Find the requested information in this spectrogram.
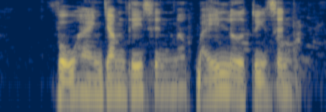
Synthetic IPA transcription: vṵ˧˥ɦaː˨˩ŋt͡ɕa˧mt̪ʰi˨˦si˧ŋ̟mə˦˥t̚ɓa˧˩jlɨ˨˩ət̪wi˧˩ənsï˧ŋ̟

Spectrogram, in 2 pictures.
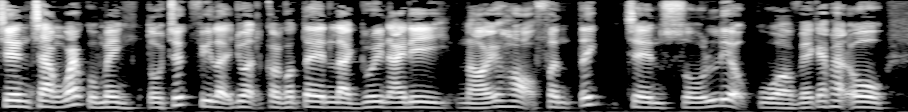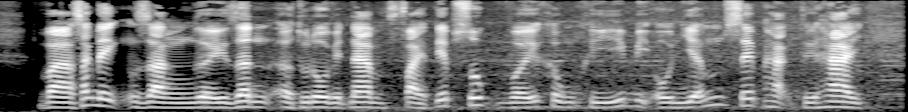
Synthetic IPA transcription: t͡ɕe˧nt͡ɕaː˧ŋɣwɛ˦˥p̚ku˧˩əmï˨˩ŋ̟t̪o˧˩t͡ɕɨ˦˥k̚fi˧lə̰ː˧˨jɲwə̰˧˨nkɔ˨˩nkɔ˨˦t̪e˧nlaː˨˩ɡɾi˧nʔaː˧jɗi˧nɔ˨˦jɦɔ̰˧˨fə˧nt̪ï˦˥k̟̚t͡ɕe˧nso˨˦lḭ˧˨əwku˧˩əve˧kɛ˦˥p̚haː˧˥ʔo˧ | vaː˨˩saː˦˥k̚ɗḭ˧˨ŋ̟za˨˩ŋːɨ˨˩əjzə˧nʔəː˧˩t̪ʰu˧˩ɗo˧vi˨˩ət̚naː˧mfaː˧˩jt̪i˦˥əp̚sʊ˦˥k͡p̚vəː˨˦jxə˧wŋ͡mxi˨˦ɓḭ˧˨ʔo˧ɲḭ˧˥əmsɛ˦˥p̚ɦa̰ː˧˨ŋt̪ʰɨ˨˦ɦaː˧j

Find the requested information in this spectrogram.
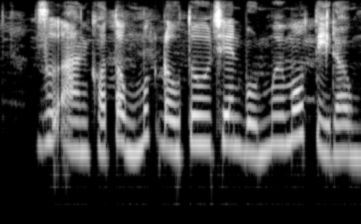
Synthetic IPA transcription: zɨ̰˧˨ʔaː˨˦nkɔ˨˦t̪ə˧˩wŋ͡mmɨ˦˥k̚ɗə˨˩wt̪ɨ˧t͡ɕe˧nɓo˨˦nmɨ˧əjmo˦˥t̚t̪i˧˩ɗə˨˩wŋ͡m

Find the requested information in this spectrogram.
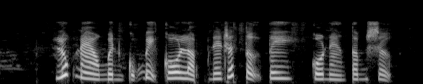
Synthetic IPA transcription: lʊ˦˥k͡p̚naː˨˩wmï˨˩ŋ̟kʊ̰˧˥ŋ͡mɓḭ˧˨ko˧lə˨˩p̚ne˧nzə˦˥t̚t̪ɨ̰˧˨t̪i˧ko˧naː˨˩ŋt̪ə˧msɨ̰˧˨

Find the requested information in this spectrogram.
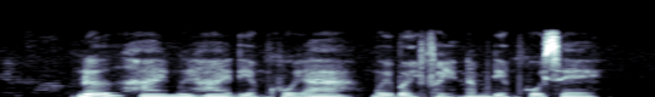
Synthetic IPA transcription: nɨ̰˧˥haː˧jmɨ˧əjɦaː˧jɗi˧˩əmxo˨˦jʔaː˧mɨ˨˩əjɓə˧˩jfə˧˩jna˧mɗi˧˩əmxo˨˦jse˧

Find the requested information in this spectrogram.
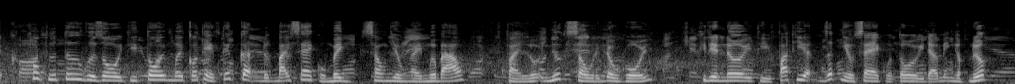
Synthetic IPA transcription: xa˧wŋ͡mt̪ʰt̪ɨ˧vɨ˨˩əzo˨˩jt̪ʰi˨˩t̪o˧jməː˨˦jkɔ˨˦t̪ʰe˧˩t̪i˦˥əp̚kə̰˧˨nɗɨ˨˩ək̚ɓa̰ː˧˥jsɛ˧ku˧˩əmï˨˩ŋ̟sa˧wŋ͡mɲi˨˩əwŋa˨˩jmɨ˧əɓa̰ː˧˦˥w | faː˧˩jlo̰˧˨jnɨ˦˥ək̚sə˧˩wɗe˨˦nɗə˨˩wɣo˨˦j | xi˧ɗe˨˩nːəː˧jt̪ʰi˨˩faː˦˥t̚hḭ˧˨ənzə˦˥t̚ɲi˨˩əwsɛ˧ku˧˩ət̪o˧jɗa̰ː˧˥ɓḭ˧˨ŋə˨˩p̚nɨ˦˥ək̚

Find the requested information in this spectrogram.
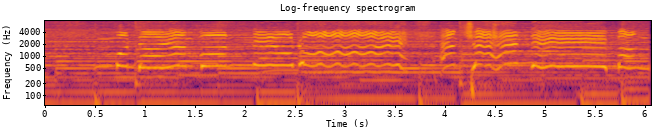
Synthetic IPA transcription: mo˨˩t̚ɗəː˨˩jʔɛ˧mvə˨nːi˧əwɗo˧j | ʔɛ˧mt͡ɕɛ˧˩hɛ˦˥nɗe˧˨˩ɓə˨˩ŋ

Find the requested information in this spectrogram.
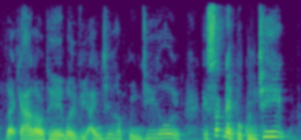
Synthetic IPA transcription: ɗa̰ː˧˨jkaː˧ɗɔ˨˦jt̪ʰe˨˦ɓəː˧˩jvi˨˩ʔa˧jŋt͡ɕɨ˧əɣə˨˩p̚kwi˨˩ŋ̟t͡ɕi˧zʰo˧j | kaː˨˦jsa˦˥k̚ɗɛ˨˩p̚kuː˧˩kwï˨˩ŋ̟t͡ɕi˧

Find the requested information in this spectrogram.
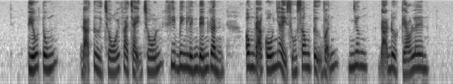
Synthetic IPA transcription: t̪i˨˦əwt̪ʊ˨˦ŋ͡m | ɗa̰ː˧˥t̪ɨ˨˩t͡ɕo˨˦jvaː˨˩t͡ɕa̰˧˨jt͡ɕo˨˦nxi˧ɓï˧ŋ̟lï˨˦ŋ̟ɗe˨˦nɣə˨˩n | ʔə˧wŋ͡mɗa̰ː˧˥ko˨˦ɲə˧˩jsu˨˦əŋsə˧wŋ͡mt̪ɨ̰˧˨və̰˧˥n | ɲɨ˧ŋ | ɗa̰ː˧˥ɗɨ˨˩əkːɛ˨˦wle˧n

